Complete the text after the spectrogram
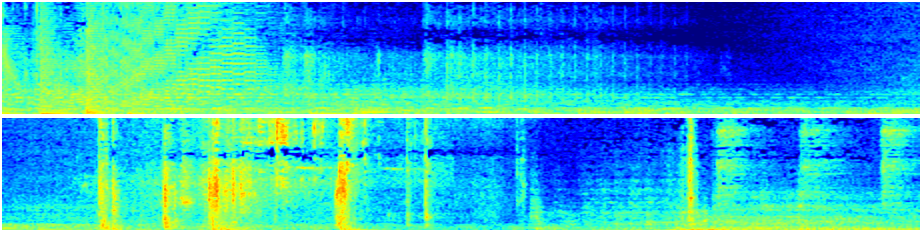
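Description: An old car engine idles roughly with a low, uneven rumble, then sputters and knocks with sharp irregular bangs before revving up loudly, with no talking.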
